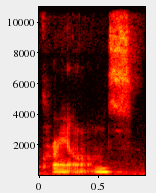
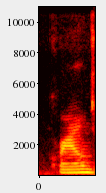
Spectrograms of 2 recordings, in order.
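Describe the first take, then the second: First: It is said as two syllables, cray-ons. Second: It is said as one syllable, like crowns. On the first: "it says crayons, so therefore it's crayons" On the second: "I always called them crowns as a kid"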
